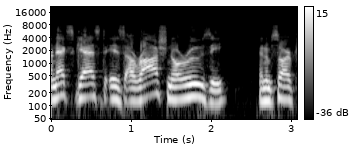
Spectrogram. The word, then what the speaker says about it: Norouzi: ah there you go Arash no Ruthie but nor rozier that right perfect excellent poor guy you got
